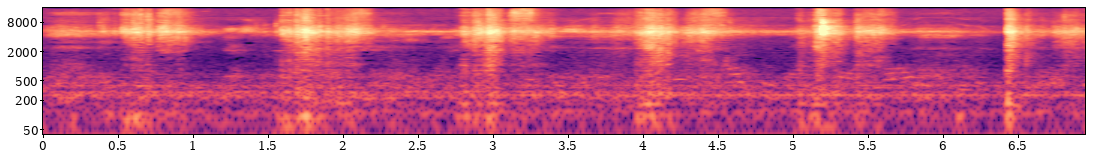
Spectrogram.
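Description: Chef's knife cutting through pineapple flesh onto a plastic cutting board, a string of short knocks and slicing sounds roughly every second, the sharpest about five seconds in, over a steady low hum.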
